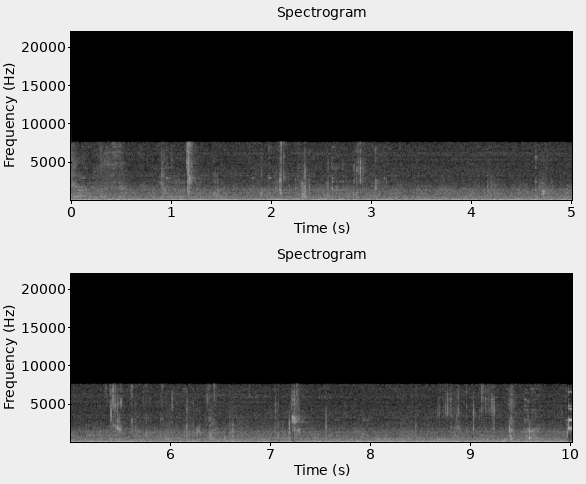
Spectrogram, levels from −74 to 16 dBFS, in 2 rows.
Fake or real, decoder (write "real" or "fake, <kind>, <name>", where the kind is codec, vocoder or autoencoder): fake, vocoder, BigVGAN v2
